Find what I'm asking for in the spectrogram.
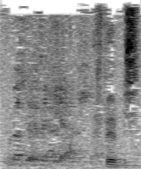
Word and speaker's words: Mephibosheth: How do you say his name? – Mephibosheth.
